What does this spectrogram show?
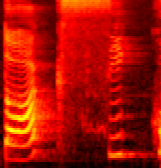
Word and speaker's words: tóxico: Então, nós vamos ter tóxico. O que acontece? Esse X tem um som de KS, ok?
